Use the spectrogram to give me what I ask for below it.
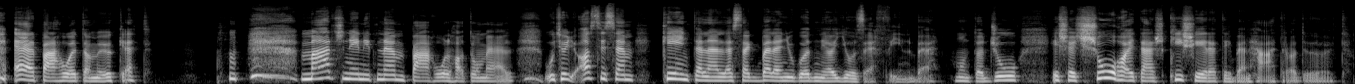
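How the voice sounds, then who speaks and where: Lower-voiced woman reading an audiobook. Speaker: audiobook narrator. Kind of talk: audiobook narration with character voices.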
